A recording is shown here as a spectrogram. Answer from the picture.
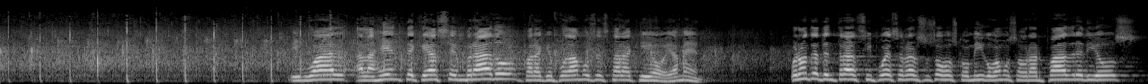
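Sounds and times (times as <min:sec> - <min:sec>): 
loud applause: 0:00.0 - 0:09.1
speech: 0:02.9 - 0:07.1, 0:07.9 - 0:11.4.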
